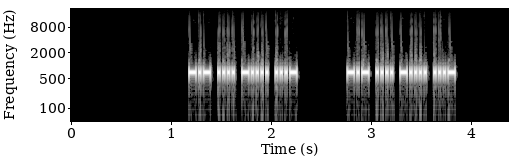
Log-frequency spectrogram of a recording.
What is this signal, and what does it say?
Morse code, heard as a keyed tone, about 53 wpm, 700 Hz. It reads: KH6V KH6V
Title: DXCC-100 Call Signs - 4 Characters - Repeated 2x - 50wpm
